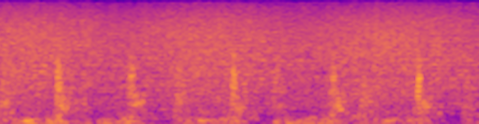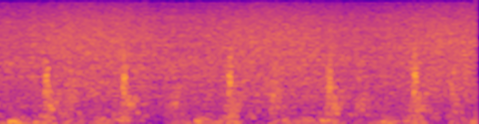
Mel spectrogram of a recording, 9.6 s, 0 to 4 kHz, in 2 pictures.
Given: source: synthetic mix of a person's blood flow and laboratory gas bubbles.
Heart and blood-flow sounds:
Doppler ultrasound of blood flow; precordium
no bubbles
From the record:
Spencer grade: 0 (complete lack of bubble signals)

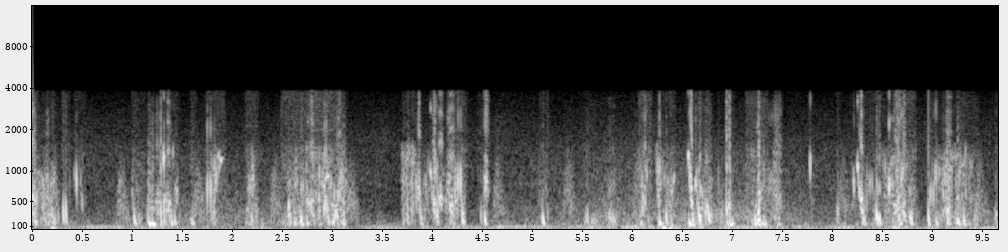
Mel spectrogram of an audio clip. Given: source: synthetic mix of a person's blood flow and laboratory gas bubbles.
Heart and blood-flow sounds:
Doppler ultrasound of blood flow; subclavian vein
0.00-0.38 s: bubbles
0.41-0.53 s: bubbles
0.99-1.47 s: bubbles
1.57-1.65 s: bubbles
1.71-1.93 s: bubbles
2.12-2.28 s: bubbles
2.48-3.16 s: bubbles
3.68-4.36 s: bubbles
4.45-4.58 s: bubbles
5.07-5.16 s: bubbles
5.50-6.44 s: bubbles
6.52-6.81 s: bubbles
6.85-7.04 s: bubbles
7.12-7.50 s: bubbles
7.75-7.82 s: bubbles
8.03-8.09 s: bubbles
8.17-8.84 s: bubbles
8.96-9.48 s: bubbles
9.62-9.67 s: bubbles
From the record:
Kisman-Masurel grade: 343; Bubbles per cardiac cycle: rolling drumbeat, 9 or more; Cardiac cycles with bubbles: 100%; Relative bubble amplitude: loud (0.450 to 0.775); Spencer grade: 3 (all of the cardiac periods contain showers or single bubble signals, but not dominating or overriding the cardiac motion signals); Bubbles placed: anywhere in the cardiac cycle

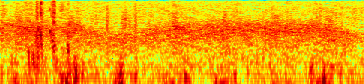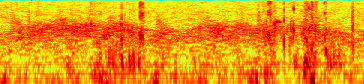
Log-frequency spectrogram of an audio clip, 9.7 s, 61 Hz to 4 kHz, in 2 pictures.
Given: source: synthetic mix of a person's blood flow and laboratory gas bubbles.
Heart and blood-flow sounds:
Doppler ultrasound of blood flow; subclavian vein
0.33-0.96 s: bubbles
6.04-6.08 s: bubbles
6.12-6.79 s: bubbles
8.35-9.07 s: bubbles
9.15-9.51 s: bubbles
From the record:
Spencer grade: 2 (many but less than half of the cardiac periods contain bubble signals, singularly or in groups); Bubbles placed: anywhere in the cardiac cycle

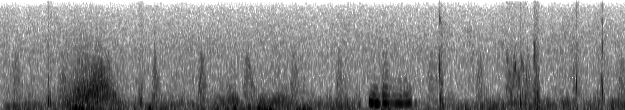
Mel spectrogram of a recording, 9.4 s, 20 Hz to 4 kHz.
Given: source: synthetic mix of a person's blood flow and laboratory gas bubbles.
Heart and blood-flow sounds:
Doppler ultrasound of blood flow; subclavian vein
0.68-0.80 s: bubbles
2.07-2.17 s: bubbles
6.57-6.67 s: bubbles
7.58-7.92 s: bubbles
7.98-8.12 s: bubbles
8.62-8.69 s: bubbles
9.00-9.08 s: bubbles
From the record:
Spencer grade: 2 (many but less than half of the cardiac periods contain bubble signals, singularly or in groups); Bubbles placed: anywhere in the cardiac cycle

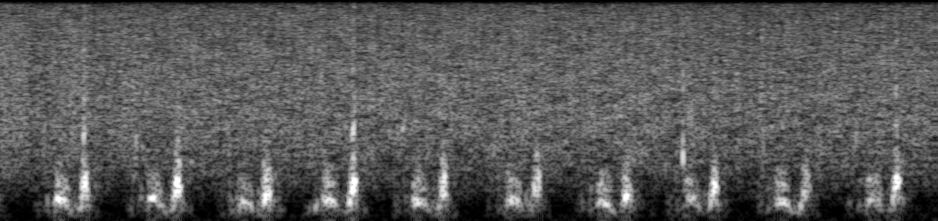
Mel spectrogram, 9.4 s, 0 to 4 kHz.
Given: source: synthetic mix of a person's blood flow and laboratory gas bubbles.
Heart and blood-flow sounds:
Doppler ultrasound of blood flow; precordium
6.82-6.98 s: bubbles
From the record:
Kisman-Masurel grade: 121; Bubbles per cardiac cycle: 1 to 2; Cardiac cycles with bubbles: 10 to 50%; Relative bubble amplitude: barely perceptible (0.100 to 0.250); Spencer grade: 2 (many but less than half of the cardiac periods contain bubble signals, singularly or in groups); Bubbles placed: only in the low amplitude regions of the cardiac cycle

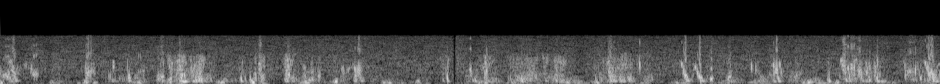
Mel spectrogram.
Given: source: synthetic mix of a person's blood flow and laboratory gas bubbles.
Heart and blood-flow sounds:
Doppler ultrasound of blood flow; precordium
0.00-0.39 s: bubbles
0.83-0.96 s: bubbles
1.05-1.48 s: bubbles
1.56-2.15 s: bubbles
2.38-2.66 s: bubbles
2.81-3.22 s: bubbles
3.40-3.67 s: bubbles
4.40-4.53 s: bubbles
4.65-4.99 s: bubbles
5.07-5.67 s: bubbles
5.93-6.54 s: bubbles
6.78-7.16 s: bubbles
7.25-7.34 s: bubbles
7.49-7.59 s: bubbles
7.69-7.84 s: bubbles
7.94-7.99 s: bubbles
8.26-8.33 s: bubbles
8.38-8.89 s: bubbles
9.03-9.41 s: bubbles
From the record:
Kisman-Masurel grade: 242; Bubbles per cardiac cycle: several, 3 to 8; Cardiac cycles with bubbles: 100%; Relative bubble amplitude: moderate (0.250 to 0.450); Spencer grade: 3 (all of the cardiac periods contain showers or single bubble signals, but not dominating or overriding the cardiac motion signals); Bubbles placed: anywhere in the cardiac cycle

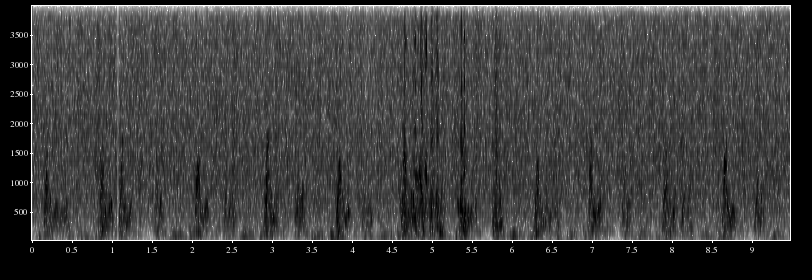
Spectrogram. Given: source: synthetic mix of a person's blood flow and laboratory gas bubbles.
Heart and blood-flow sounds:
Doppler ultrasound of blood flow; precordium
4.58-5.19 s: bubbles
5.27-5.58 s: bubbles
5.72-5.92 s: bubbles
From the record:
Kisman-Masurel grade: 223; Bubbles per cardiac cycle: several, 3 to 8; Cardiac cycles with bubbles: 10 to 50%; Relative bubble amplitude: loud (0.450 to 0.775); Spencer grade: 2 (many but less than half of the cardiac periods contain bubble signals, singularly or in groups); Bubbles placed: anywhere in the cardiac cycle

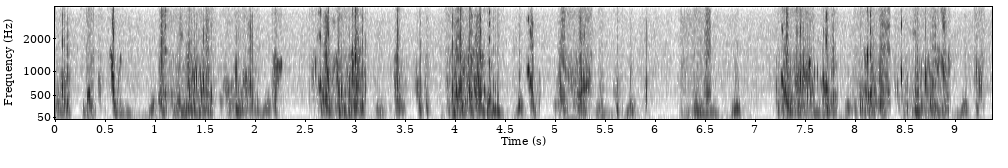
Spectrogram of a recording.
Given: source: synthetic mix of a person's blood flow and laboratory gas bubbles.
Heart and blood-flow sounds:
Doppler ultrasound of blood flow; precordium
0.00-0.17 s: bubbles
0.24-0.48 s: bubbles
0.52-0.68 s: bubbles
1.02-2.06 s: bubbles
2.16-2.28 s: bubbles
2.54-3.13 s: bubbles
3.38-3.53 s: bubbles
3.59-3.77 s: bubbles
3.89-4.48 s: bubbles
4.70-4.86 s: bubbles
4.97-5.38 s: bubbles
5.41-5.49 s: bubbles
5.58-5.67 s: bubbles
5.73-5.79 s: bubbles
5.88-5.95 s: bubbles
6.23-6.58 s: bubbles
7.17-7.83 s: bubbles
7.96-8.36 s: bubbles
8.38-8.98 s: bubbles
9.18-9.29 s: bubbles
From the record:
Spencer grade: 4 (maximum detectable bubble signal sounding continuously throughout systole and diastole of every cardiac period, and overriding the amplitude of the normal cardiac signals); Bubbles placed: only in the low amplitude regions of the cardiac cycle

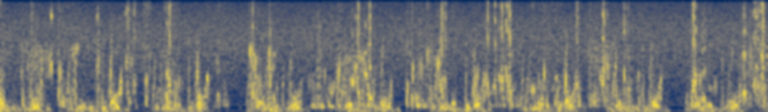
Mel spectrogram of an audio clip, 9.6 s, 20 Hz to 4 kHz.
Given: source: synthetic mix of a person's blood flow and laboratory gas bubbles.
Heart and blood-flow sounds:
Doppler ultrasound of blood flow; precordium
0.00-0.07 s: bubbles
0.24-0.99 s: bubbles
1.18-1.28 s: bubbles
1.55-1.72 s: bubbles
1.78-1.89 s: bubbles
2.04-2.29 s: bubbles
2.56-2.63 s: bubbles
2.68-2.87 s: bubbles
3.08-3.56 s: bubbles
3.82-4.71 s: bubbles
5.05-5.73 s: bubbles
5.90-6.53 s: bubbles
6.61-7.03 s: bubbles
7.17-7.29 s: bubbles
7.33-7.69 s: bubbles
7.78-8.05 s: bubbles
8.60-8.96 s: bubbles
9.20-9.61 s: bubbles
From the record:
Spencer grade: 3 (all of the cardiac periods contain showers or single bubble signals, but not dominating or overriding the cardiac motion signals); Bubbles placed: only in the low amplitude regions of the cardiac cycle

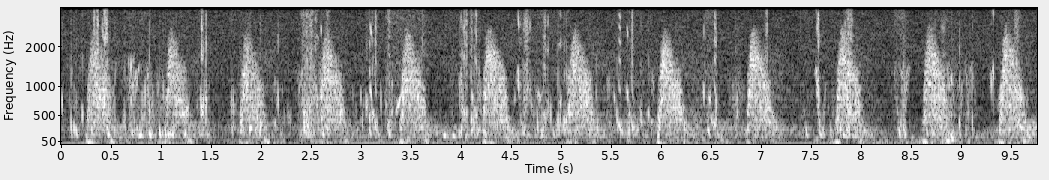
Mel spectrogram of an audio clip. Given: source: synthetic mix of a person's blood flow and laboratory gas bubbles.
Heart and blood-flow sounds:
Doppler ultrasound of blood flow; subclavian vein
0.00-0.56 s: bubbles
0.60-1.52 s: bubbles
1.68-2.02 s: bubbles
2.10-2.31 s: bubbles
2.33-2.75 s: bubbles
2.91-3.65 s: bubbles
3.80-4.29 s: bubbles
4.51-5.17 s: bubbles
5.25-5.40 s: bubbles
5.44-5.93 s: bubbles
6.39-6.60 s: bubbles
6.65-6.84 s: bubbles
7.02-7.09 s: bubbles
7.39-8.00 s: bubbles
8.32-8.49 s: bubbles
8.63-9.15 s: bubbles
9.28-9.67 s: bubbles
9.71-9.74 s: bubbles
From the record:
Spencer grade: 3 (all of the cardiac periods contain showers or single bubble signals, but not dominating or overriding the cardiac motion signals); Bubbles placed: anywhere in the cardiac cycle

